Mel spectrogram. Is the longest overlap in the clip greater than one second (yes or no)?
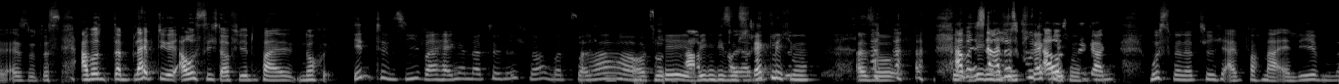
yes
